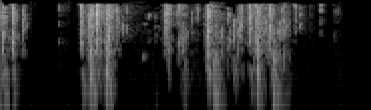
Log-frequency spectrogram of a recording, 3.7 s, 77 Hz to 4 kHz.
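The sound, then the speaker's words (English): Typing a search on a computer keyboard: faint, quick bursts of clicking keystrokes come in short irregular runs with brief pauses, alone without speech. “And I'm going to type in bathroom remodeling, okay? Give me 1 second.”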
